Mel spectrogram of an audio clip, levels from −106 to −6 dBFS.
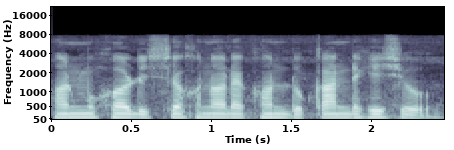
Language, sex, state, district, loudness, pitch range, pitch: Assamese, male, Assam, Hailakandi, -20 LUFS, 110-115 Hz, 110 Hz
